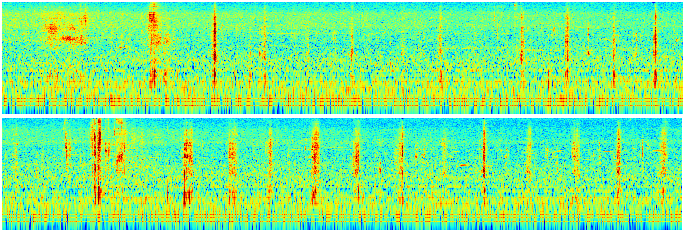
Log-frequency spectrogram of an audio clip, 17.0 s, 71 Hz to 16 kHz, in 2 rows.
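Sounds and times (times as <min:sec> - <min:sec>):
chewing crisp raw vegetable: 0:01.8 - 0:17.0.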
